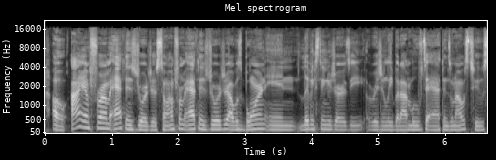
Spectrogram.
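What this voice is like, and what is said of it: Southern US country accent. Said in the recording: “I got a country accent now”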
